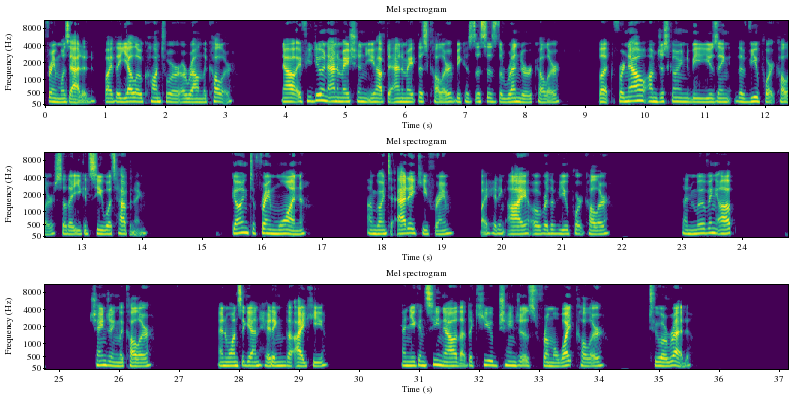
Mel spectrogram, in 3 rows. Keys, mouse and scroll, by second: 11.2 click, 13.9 middle click, 14.8-15.5 scroll down 1, 17.1 click, 20.4 i, 23.7 click, 25.6 click, 31.5 click.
